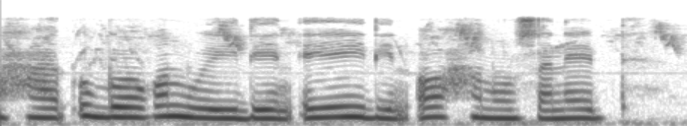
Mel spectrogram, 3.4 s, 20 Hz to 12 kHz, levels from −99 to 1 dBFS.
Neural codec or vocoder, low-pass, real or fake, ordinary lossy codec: none; 7.2 kHz; real; none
